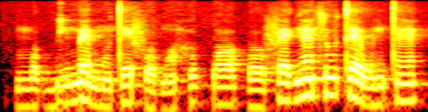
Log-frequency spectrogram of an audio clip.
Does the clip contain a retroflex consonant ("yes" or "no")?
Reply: no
